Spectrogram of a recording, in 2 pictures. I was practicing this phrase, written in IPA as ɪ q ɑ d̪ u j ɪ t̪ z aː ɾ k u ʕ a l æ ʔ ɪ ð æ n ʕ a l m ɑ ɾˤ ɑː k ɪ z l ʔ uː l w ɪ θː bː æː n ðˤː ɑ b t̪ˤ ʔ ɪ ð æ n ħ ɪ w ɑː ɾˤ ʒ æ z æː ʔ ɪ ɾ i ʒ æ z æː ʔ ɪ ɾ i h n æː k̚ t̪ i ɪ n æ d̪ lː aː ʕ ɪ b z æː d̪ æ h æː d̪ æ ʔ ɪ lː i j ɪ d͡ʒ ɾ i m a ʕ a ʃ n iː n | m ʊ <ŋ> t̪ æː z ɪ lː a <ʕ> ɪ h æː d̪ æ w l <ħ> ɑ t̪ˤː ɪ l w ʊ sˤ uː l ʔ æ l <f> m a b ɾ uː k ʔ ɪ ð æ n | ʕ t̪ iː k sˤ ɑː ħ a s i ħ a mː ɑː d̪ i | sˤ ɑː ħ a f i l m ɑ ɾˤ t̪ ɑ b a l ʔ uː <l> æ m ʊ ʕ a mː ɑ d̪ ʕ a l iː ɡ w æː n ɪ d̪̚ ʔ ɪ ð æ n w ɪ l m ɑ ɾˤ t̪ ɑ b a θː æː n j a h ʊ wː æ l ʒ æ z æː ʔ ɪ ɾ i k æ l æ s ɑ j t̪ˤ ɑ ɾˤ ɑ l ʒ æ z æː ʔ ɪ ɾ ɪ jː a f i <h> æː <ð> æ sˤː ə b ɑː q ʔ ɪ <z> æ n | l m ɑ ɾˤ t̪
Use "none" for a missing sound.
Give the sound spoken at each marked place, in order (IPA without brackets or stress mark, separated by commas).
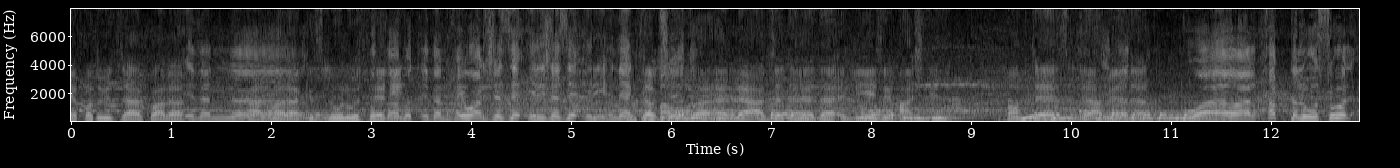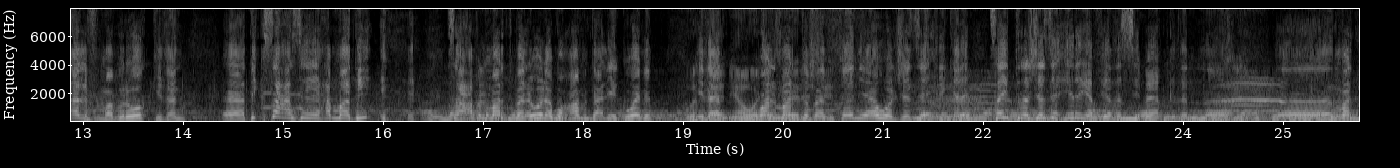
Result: m, ʕ, x, f, l, h, ð, ð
